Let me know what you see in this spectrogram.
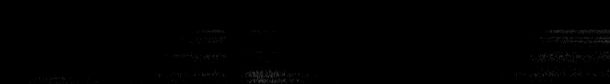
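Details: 3-year-old Dorset Old Tyme Bulldog snoring loudly: soft, hissing, snuffly breaths with a slight rattle, rising and falling in a quiet room; a dog snoring through narrow airways.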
